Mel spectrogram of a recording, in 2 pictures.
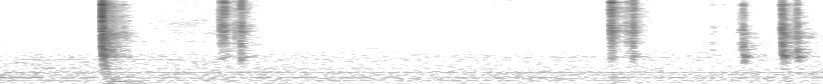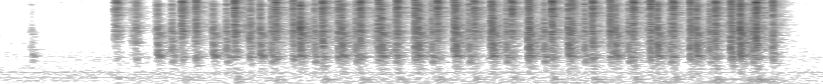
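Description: Typing on a computer keyboard while editing in Emacs: a few scattered key clicks at first, then a rapid, steady run of close, crisp keystrokes.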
